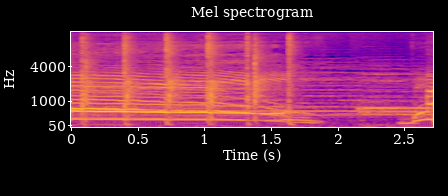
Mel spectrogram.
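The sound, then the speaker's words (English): A woman claps her hands six times in an even, brisk rhythm. A sustained voiced tone runs beneath the claps, slides downward and stops, then a short vocal sound rises at the end. “who is that lady clapping a lot?”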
